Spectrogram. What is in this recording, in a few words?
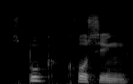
"bookcrossing", alsace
